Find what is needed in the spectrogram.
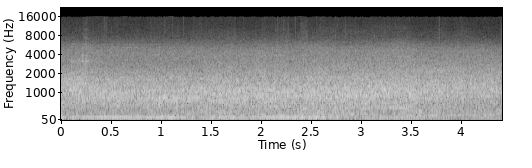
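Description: Steady vehicle noise: a low engine hum under a broad, even hiss, like nearby road traffic.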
